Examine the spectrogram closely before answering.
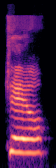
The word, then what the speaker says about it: Gaol: want to get technical, the Gaol, because it started with a G back in the day, which was just pronounced jail anyways.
